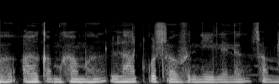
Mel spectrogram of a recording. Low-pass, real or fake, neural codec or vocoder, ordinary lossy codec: 7.2 kHz; real; none; none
